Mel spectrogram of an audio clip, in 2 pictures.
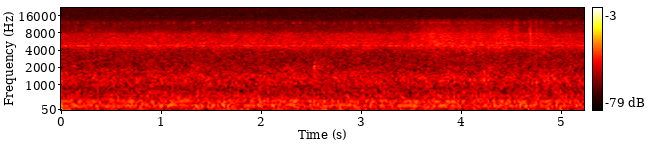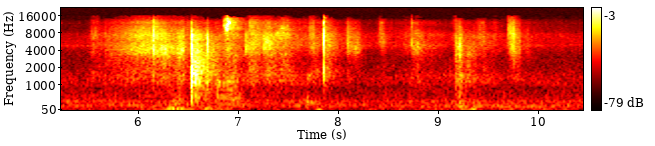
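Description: Faint room tone. Then, past the halfway mark, a person shifting and getting up from a tiled floor: rustling and handling noise with one sharp knock and a few lighter clicks.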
